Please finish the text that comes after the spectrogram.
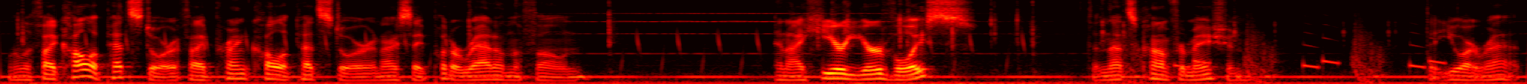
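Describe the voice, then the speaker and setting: Man, general American accent, silly rambling game stream talk, music clearly playing underneath. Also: fairly low pitch, animated, normal speed, long pauses. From New England. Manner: goofy, rambling, laughing at own jokes. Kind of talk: casual live game commentary.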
